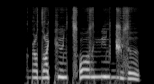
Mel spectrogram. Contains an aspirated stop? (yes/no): no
